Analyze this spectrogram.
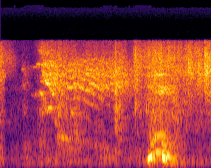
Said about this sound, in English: What's Ryan doing? Is he doing the washing up?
